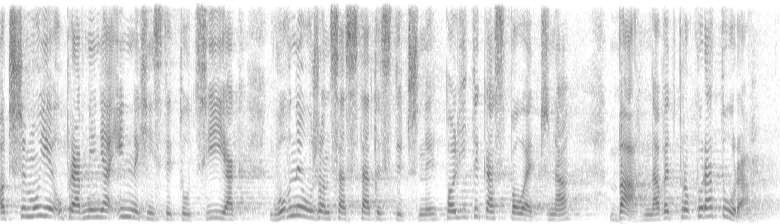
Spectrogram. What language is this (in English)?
Polish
